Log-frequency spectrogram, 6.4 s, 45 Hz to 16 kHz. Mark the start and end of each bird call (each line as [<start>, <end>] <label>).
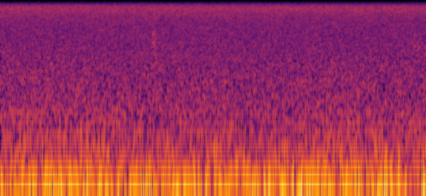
[2.20, 2.40] Hawaii Amakihi (Chlorodrepanis virens)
